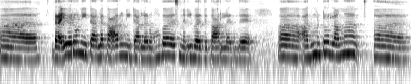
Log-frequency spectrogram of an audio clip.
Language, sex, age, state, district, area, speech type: Tamil, female, 18-30, Tamil Nadu, Salem, urban, spontaneous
